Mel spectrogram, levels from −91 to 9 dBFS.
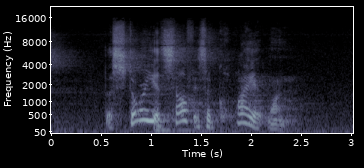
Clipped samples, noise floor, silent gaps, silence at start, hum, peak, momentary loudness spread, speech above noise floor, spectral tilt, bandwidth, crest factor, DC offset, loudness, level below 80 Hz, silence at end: under 0.1%; -60 dBFS; none; 0 s; none; -18 dBFS; 16 LU; 27 dB; -3 dB/octave; 16 kHz; 18 dB; under 0.1%; -34 LUFS; -60 dBFS; 0.5 s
